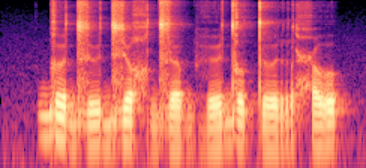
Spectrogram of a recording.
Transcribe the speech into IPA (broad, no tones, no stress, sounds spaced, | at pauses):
ɡ ɵ d͡z ʉ d͡z y χ d͡z œ bʱ ø d o t̪ ɵ r ħ o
